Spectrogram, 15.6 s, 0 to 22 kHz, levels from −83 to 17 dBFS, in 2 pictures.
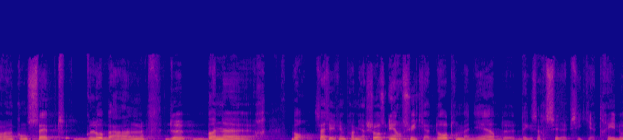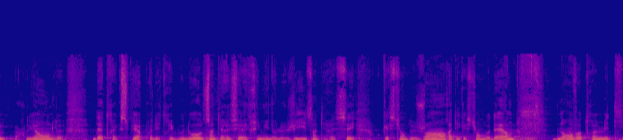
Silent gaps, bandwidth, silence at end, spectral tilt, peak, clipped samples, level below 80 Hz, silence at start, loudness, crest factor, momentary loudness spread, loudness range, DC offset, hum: none; 13.5 kHz; 0 s; -5.5 dB/octave; -12 dBFS; under 0.1%; -74 dBFS; 0 s; -34 LUFS; 20 dB; 12 LU; 6 LU; under 0.1%; none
